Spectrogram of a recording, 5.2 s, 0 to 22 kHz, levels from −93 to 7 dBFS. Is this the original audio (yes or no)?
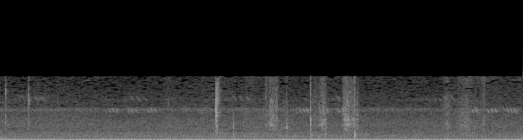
yes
